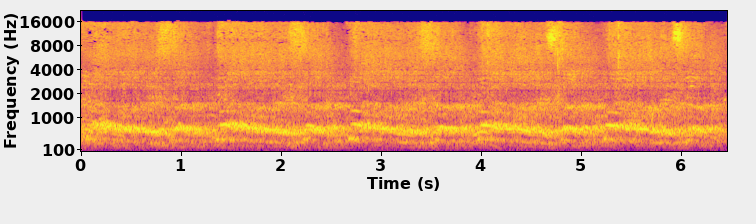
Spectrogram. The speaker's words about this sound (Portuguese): Eram os adeptos do Leicester a celebrar as suas vitórias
